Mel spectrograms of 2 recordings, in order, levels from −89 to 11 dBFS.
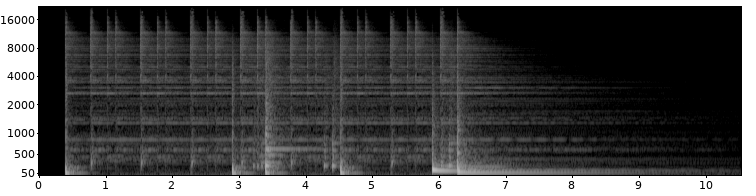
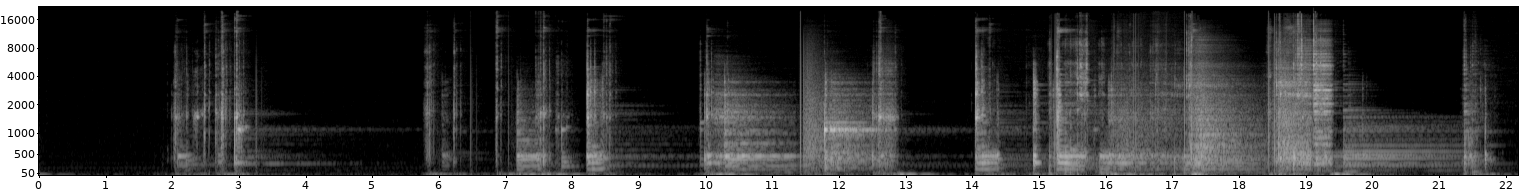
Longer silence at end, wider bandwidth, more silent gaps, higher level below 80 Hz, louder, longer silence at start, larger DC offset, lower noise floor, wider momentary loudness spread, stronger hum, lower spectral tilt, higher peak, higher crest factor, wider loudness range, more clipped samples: first, 1.75 s vs 0.35 s; about the same, over 20 kHz vs over 20 kHz; neither; first, -40 dBFS vs -56 dBFS; second, -33 LUFS vs -24 LUFS; second, 0.4 s vs 2 s; neither; second, -66 dBFS vs -72 dBFS; about the same, 20 LU vs 20 LU; first, 60 Hz at -55 dBFS vs 60 Hz at -70 dBFS; first, -5 dB/octave vs -1.5 dB/octave; second, -6 dBFS vs 0 dBFS; about the same, 28 dB vs 28 dB; about the same, 13 LU vs 14 LU; neither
